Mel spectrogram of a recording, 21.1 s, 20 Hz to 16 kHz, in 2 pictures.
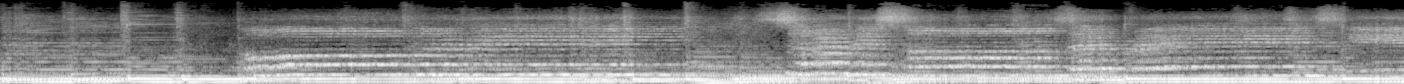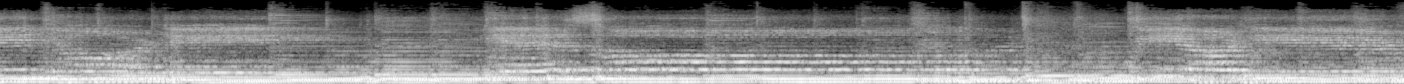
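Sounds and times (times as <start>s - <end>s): guitar accompaniment: 0.0s - 21.0s
choir singing in unison: 1.8s - 21.0s.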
